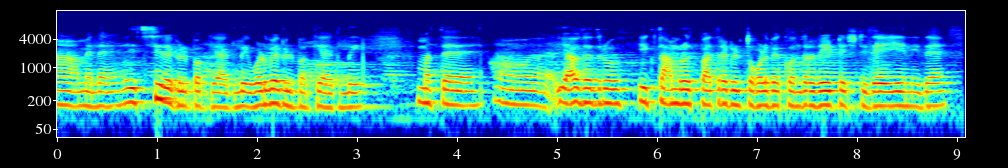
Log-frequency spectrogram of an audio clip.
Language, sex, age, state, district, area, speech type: Kannada, female, 45-60, Karnataka, Bangalore Rural, rural, spontaneous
